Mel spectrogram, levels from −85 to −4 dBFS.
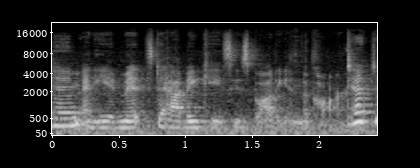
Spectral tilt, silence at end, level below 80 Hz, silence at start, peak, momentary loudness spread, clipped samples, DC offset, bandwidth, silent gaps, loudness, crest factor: -4 dB/octave; 0 s; -42 dBFS; 0 s; -6 dBFS; 6 LU; under 0.1%; under 0.1%; 18 kHz; none; -26 LUFS; 18 dB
